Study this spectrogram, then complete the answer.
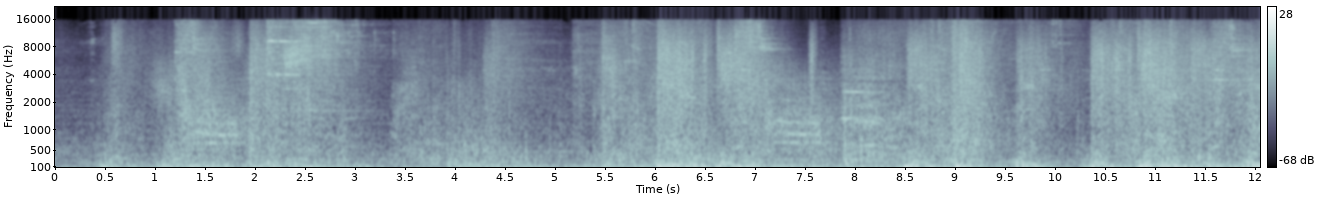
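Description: Fantasy game spell effects whoosh and crackle in bursts.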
